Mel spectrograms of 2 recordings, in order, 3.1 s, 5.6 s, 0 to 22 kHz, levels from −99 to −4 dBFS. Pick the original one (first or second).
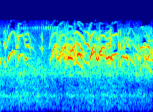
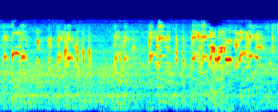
first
